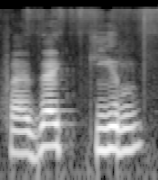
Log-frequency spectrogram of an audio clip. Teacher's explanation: यहाँ रॉ बारीक होगी क्योंकि रॉ साकिन से पहले हमारे पास कसरा आ रही है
